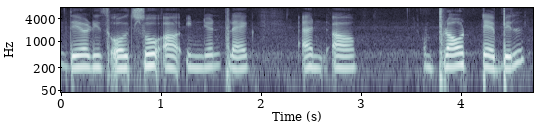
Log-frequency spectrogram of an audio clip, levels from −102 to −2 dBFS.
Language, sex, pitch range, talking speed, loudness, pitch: English, female, 200-215 Hz, 125 wpm, -17 LUFS, 210 Hz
